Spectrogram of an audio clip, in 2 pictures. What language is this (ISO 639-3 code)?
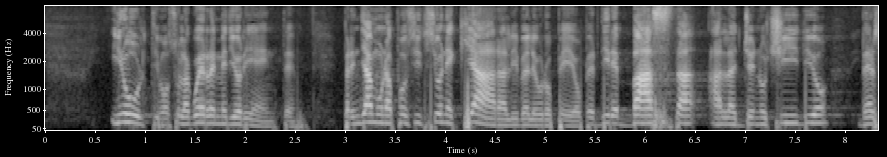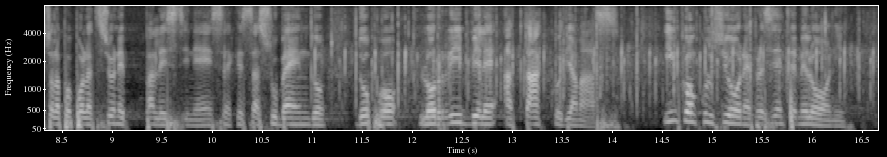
ita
